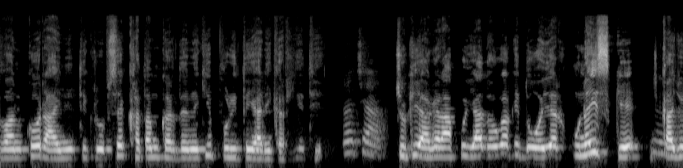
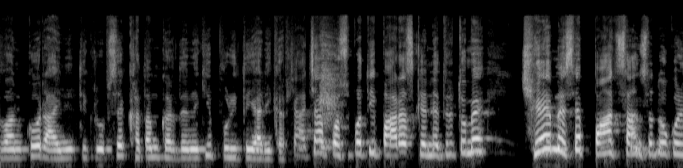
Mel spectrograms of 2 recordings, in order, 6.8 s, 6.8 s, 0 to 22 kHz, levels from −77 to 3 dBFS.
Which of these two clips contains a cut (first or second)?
second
